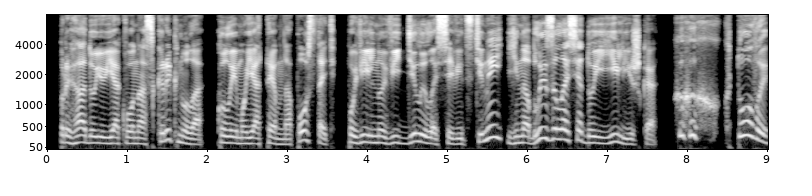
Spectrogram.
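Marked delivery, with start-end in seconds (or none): 7.8-9.0 terrified, frightened whisper pitched high. A princess sees a dark figure approach her bed at night: frightened whisper. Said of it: "злякано прошепотіла принцеса".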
